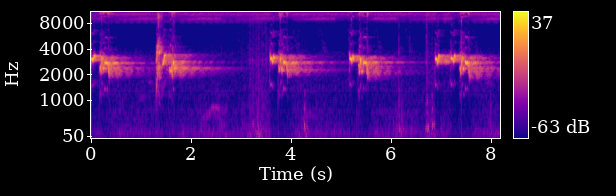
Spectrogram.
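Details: Loud kutilang, sooty-headed bulbul, calling out a rival: short bubbly whistled phrases repeated about every two seconds, each a quick tumbling cluster of clear notes ending in a fading tail, with a faint steady high hiss.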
